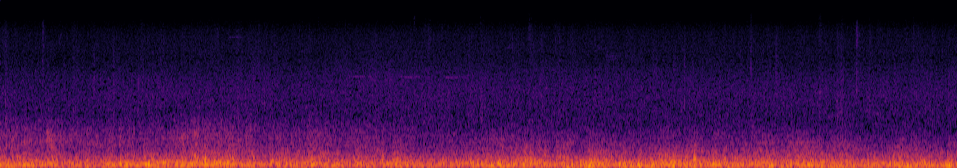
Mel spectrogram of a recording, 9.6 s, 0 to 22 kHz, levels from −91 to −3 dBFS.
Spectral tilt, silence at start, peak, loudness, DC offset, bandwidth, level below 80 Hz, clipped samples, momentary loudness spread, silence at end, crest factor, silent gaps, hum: -8.5 dB/octave; 0 s; -16 dBFS; -36 LUFS; under 0.1%; 13 kHz; -38 dBFS; under 0.1%; 5 LU; 0 s; 16 dB; none; none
